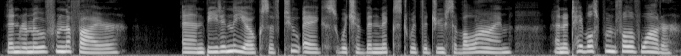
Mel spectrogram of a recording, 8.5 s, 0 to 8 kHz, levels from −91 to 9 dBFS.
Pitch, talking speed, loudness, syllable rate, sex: 230 Hz, 195 wpm, -15 LUFS, 5.0 syllables/s, female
